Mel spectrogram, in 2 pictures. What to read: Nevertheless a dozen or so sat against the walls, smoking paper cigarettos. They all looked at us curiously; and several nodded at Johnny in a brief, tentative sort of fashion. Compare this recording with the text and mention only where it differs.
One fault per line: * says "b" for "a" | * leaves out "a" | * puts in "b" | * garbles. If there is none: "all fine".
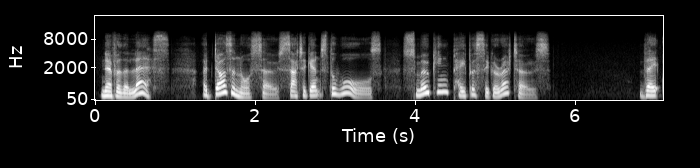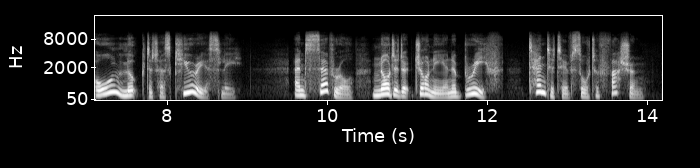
all fine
